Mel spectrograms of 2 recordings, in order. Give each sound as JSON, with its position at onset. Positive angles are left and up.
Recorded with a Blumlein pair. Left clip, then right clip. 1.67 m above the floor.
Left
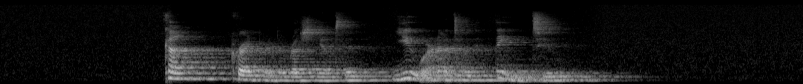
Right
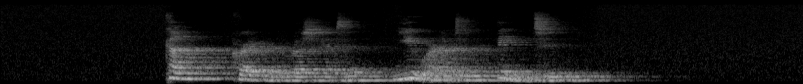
{"t": 1.6, "sound": "a woman speaking", "azimuth_deg": 45, "distance_m": 1.1}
